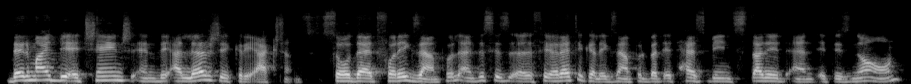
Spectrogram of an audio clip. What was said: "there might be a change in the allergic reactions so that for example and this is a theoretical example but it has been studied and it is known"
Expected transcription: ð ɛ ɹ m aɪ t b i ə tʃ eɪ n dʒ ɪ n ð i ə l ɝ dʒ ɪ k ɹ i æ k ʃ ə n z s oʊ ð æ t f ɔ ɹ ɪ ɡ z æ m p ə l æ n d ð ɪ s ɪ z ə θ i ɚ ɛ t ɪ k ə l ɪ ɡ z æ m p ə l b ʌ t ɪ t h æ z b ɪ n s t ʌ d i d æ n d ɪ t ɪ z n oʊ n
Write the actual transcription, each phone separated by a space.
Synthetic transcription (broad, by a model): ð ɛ ɹ m aɪ t b i ə tʃ eɪ n dʒ ɪ n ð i ə l ɝ dʒ ɪ k ɹ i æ k ʃ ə n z s oʊ ð æ t f ɔ ɹ ɪ ɡ z æ m p ə l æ n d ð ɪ s ɪ z ə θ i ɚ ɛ t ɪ k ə l ɪ ɡ z æ m p ə l b ʌ t ɪ t h æ z b ɪ n s t ʌ d i d æ n d ɪ t ɪ z n oʊ n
